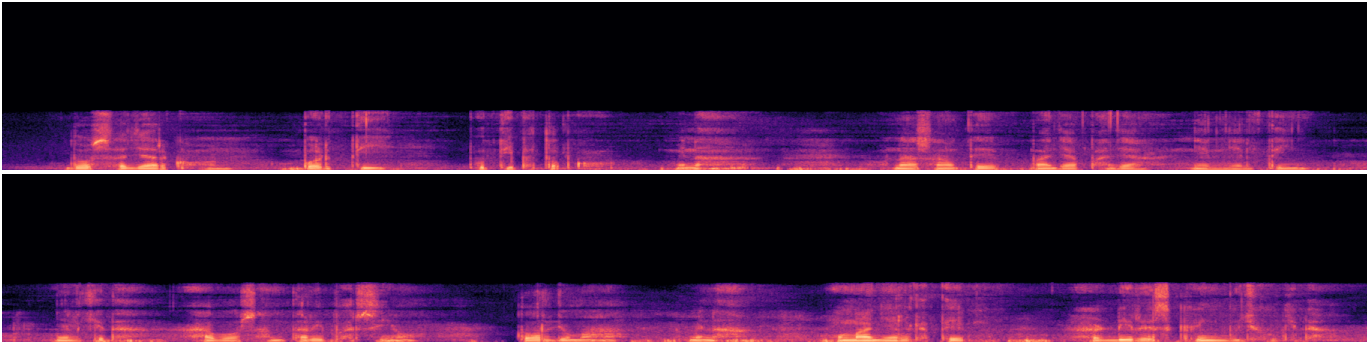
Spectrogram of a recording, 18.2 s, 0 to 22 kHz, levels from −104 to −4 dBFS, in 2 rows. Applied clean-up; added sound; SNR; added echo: neural mask model Resemble Enhance denoiser.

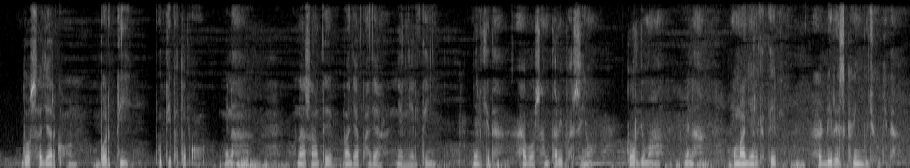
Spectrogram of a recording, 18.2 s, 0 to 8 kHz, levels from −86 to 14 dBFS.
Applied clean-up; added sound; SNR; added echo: none; Fireworks; 15 dB; none.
